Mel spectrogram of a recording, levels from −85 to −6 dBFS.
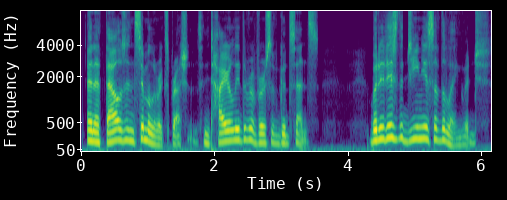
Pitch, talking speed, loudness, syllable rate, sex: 165 Hz, 185 wpm, -17 LUFS, 6.4 syllables/s, male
